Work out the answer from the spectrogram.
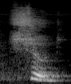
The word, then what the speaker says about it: should: kudz should and word so letter l is silent here good should and would but in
